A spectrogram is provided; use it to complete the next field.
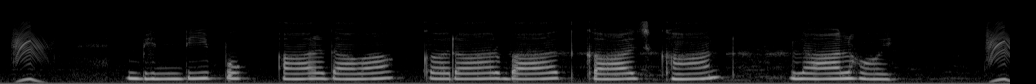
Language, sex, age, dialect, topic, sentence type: Magahi, female, 25-30, Northeastern/Surjapuri, agriculture, question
